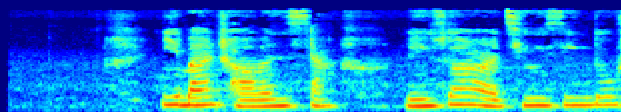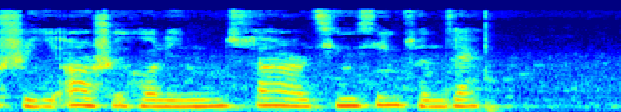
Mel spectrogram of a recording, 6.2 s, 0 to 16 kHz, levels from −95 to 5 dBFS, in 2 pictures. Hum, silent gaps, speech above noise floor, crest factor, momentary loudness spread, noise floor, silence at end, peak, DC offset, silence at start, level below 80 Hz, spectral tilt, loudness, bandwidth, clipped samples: none; none; 36 dB; 18 dB; 8 LU; -56 dBFS; 0.6 s; -2 dBFS; under 0.1%; 0.55 s; -60 dBFS; -5 dB/octave; -21 LUFS; 11.5 kHz; under 0.1%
